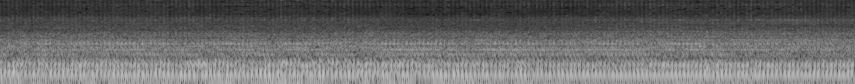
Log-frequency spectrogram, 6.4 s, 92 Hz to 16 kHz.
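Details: Kohler SH265 6.5 HP engine newly fitted to an old pressure washer, WD-40 burning off the exhaust, exhaust suspected needing rework: loud, uneven single-cylinder running, beat stumbling rather than steady; rough running, cause not confirmed.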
